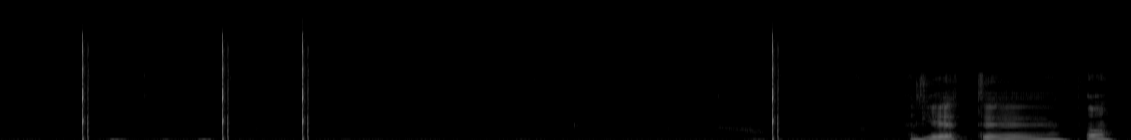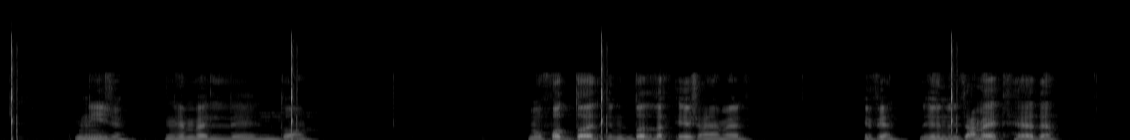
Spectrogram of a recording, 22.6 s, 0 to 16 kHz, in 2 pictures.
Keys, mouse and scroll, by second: 0.0-0.9 scroll down 1, 0.9 click, 2.3 click, 3.2 click, 7.8 click, 10.2 scroll down 3, 11.4 click, 12.9 scroll up 3, 14.2-20.4 drag.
